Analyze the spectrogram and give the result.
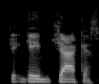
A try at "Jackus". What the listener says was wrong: I think the J is silent. I think it's Ackus.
